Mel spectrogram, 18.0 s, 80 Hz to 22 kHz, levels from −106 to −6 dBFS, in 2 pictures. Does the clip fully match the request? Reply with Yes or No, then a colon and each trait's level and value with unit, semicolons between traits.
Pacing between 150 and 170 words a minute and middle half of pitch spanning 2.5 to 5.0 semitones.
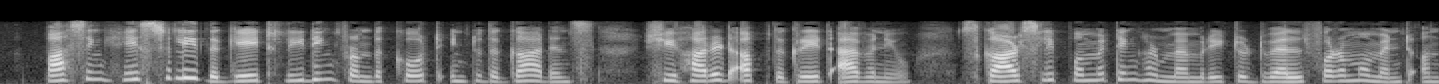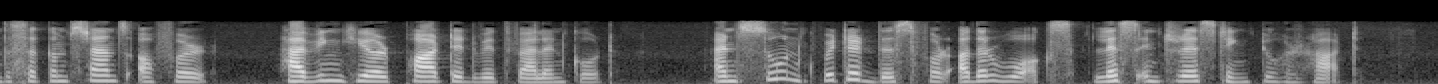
Yes: average, 160 wpm; average, 3.4 semitones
